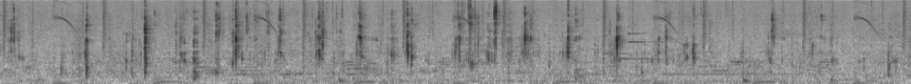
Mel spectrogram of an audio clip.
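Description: Close-up eating sounds: a person chewing, with many sharp, irregular wet mouth clicks and smacks.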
